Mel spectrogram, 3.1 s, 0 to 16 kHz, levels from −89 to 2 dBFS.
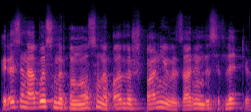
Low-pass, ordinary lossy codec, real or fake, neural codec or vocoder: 14.4 kHz; none; fake; codec, 32 kHz, 1.9 kbps, SNAC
